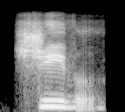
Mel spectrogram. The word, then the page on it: shrieval: Indian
